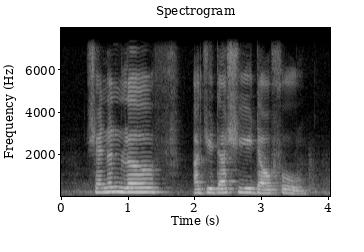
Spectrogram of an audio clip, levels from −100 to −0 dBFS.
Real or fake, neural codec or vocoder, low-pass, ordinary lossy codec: real; none; 7.2 kHz; none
